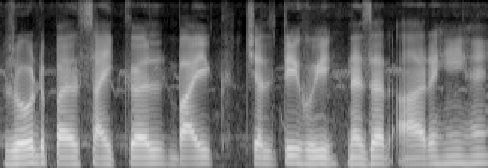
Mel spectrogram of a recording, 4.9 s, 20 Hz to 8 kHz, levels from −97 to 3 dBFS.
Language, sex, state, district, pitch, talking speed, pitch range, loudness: Hindi, male, Uttar Pradesh, Lucknow, 115 Hz, 120 wpm, 115-120 Hz, -17 LUFS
